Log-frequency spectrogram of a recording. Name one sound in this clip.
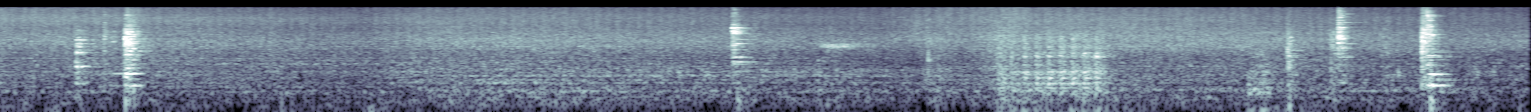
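Hard objects knock and clatter sharply now and then.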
